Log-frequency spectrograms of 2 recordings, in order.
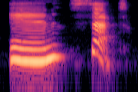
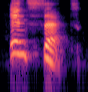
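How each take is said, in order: First: INSECT as long "in", clear pause, "sect"; split into syllables. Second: Said in the usual way. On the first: Shown as a demonstration. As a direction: pull "insect" apart slowly. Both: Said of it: "Two syllables".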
